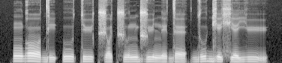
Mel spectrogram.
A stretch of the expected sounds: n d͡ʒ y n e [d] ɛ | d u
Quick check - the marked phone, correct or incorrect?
correct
